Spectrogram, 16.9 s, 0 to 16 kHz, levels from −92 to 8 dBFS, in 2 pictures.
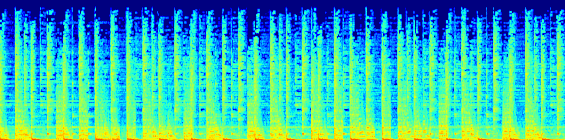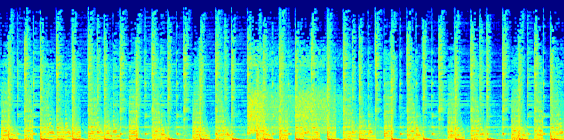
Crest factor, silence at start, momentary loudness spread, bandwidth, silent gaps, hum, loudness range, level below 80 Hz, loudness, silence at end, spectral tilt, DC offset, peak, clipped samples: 14 dB; 0 s; 2 LU; 15 kHz; none; none; 1 LU; -20 dBFS; -18 LUFS; 0 s; -4 dB/octave; under 0.1%; -2 dBFS; under 0.1%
